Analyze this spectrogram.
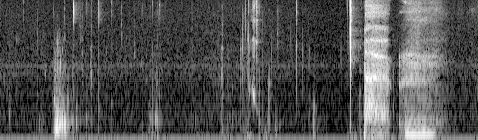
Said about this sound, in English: I'm gonna eat this real quick, hold up, that's not a video without some ASMR noises, so let me open this water bottle.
